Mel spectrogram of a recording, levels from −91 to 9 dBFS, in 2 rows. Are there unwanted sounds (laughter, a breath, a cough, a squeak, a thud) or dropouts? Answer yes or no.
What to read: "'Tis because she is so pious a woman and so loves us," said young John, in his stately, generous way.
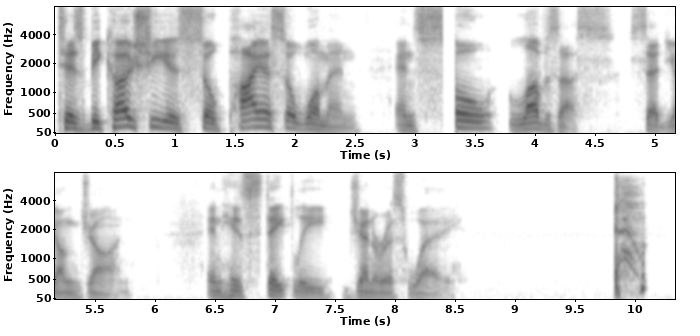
yes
